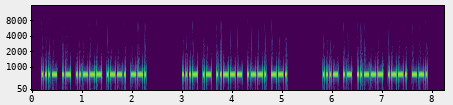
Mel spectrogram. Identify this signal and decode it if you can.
Morse code, heard as a keyed tone, about 36 wpm, 700 Hz. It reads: VA2PG VA2PG VA2PG
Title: DXCC-100 Call Signs - 5 Characters - Repeated 3x - 35wpm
